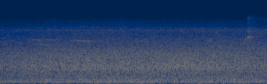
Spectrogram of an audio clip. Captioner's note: birds chirping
